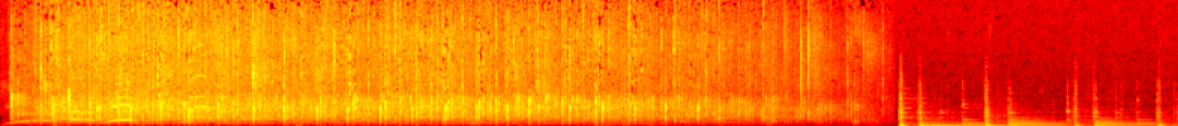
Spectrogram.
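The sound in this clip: Audience applause welcoming a performer at Mountain Stage in West Virginia: dense, sustained clapping for about nine seconds that suddenly gives way to music.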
